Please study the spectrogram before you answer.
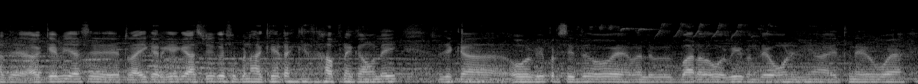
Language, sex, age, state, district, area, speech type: Dogri, male, 18-30, Jammu and Kashmir, Udhampur, rural, spontaneous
